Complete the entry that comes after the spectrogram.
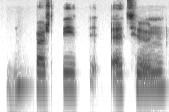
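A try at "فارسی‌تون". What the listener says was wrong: you don't need the A anymore because it has already a long E. Farsimun, Farsitun.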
